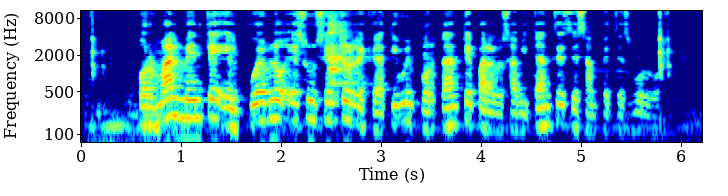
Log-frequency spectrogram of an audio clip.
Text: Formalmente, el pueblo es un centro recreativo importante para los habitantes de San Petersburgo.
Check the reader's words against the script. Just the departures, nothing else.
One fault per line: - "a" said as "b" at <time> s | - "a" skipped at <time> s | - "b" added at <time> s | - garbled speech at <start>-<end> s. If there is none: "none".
none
